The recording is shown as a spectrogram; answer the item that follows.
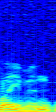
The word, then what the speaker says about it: Leman: Leman, L-E-M-A-N. It's a French, Swiss German, like Lake.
